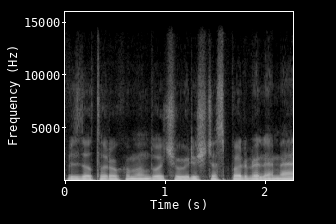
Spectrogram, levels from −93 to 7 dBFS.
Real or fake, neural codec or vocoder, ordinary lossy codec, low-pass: fake; autoencoder, 48 kHz, 32 numbers a frame, DAC-VAE, trained on Japanese speech; AAC, 96 kbps; 14.4 kHz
